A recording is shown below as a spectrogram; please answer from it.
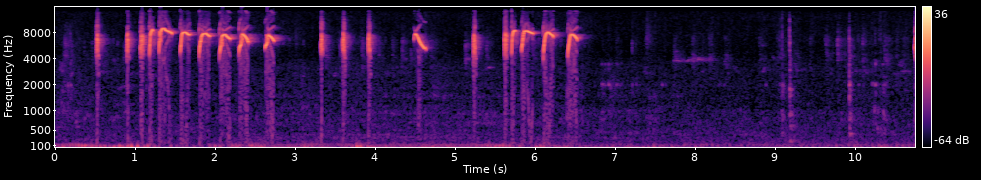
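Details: Energetic orange-headed thrush delivering rapid bursts of very high, thin, downslurred chirps, some run together in quick trills, in two main sequences separated by a brief gap, then near silence.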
